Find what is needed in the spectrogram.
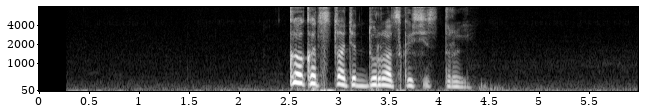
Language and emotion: Russian, angry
